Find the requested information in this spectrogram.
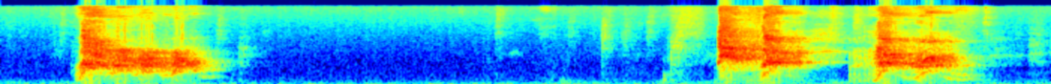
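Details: Three-year-old Norfolk Terrier attacking a balance ball gives loud, harsh barks: one drawn-out bark near the start, a quiet pause, then two more barks in quick succession. Little else is heard.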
